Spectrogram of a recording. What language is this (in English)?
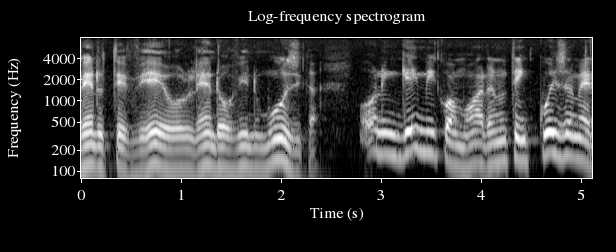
Portuguese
